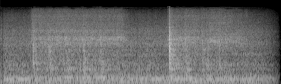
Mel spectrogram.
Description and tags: mono field recording made using a homemade mic
in a machine shop, sounds like filename--drilling into a broken record!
